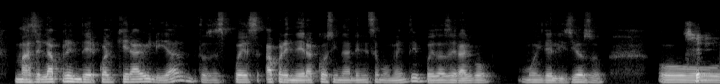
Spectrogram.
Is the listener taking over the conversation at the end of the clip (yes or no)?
yes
